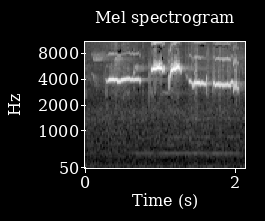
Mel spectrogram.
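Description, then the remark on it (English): A male white-throated sparrow sings a clear, whistled serenade to a female: a long steady note followed by a few higher, quick phrases and two more sustained whistles, alone with no voices. “The serenade of a male white-throated sparrow prompts a response in a female sparrow's brain that resembles that of humans listening to their favorite music.”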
